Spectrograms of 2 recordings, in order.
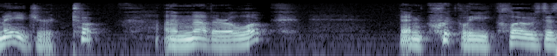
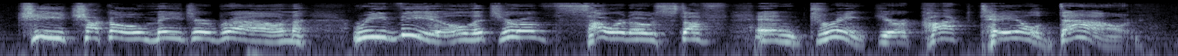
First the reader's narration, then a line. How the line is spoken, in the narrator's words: with a roar, the crowd proclaimed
